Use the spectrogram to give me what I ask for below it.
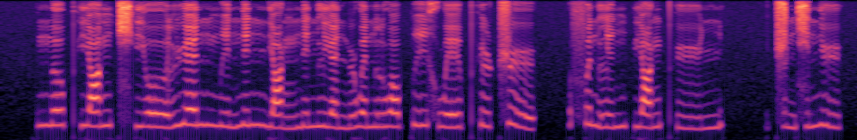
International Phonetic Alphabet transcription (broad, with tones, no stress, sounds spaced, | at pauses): n̪ ɤ˧˥ pʰ j ɑ˧˥ ŋ t͡ɕʰ j o˨˩ ʊ̯ l ɥ ɛ˥ n m i˨˩ n̪ i˥ n n̪ j ɑ˨˩ ŋ n̪ i˧˥ n l j ɛ˨˩ n ɻ w ə˥ n l w ɔ˥ p i˥ x w e˧˥ ɪ̯ pʰ y˥˧ ʈ͡ʂ ɻ̩˥˩ | f ə˥˩ n l i˧˥ ŋ p j ɑ˧˥ ŋ pʰ y˨˩˦ n | ʈ͡ʂ ə˨˩ n ɕ i˦ n̪ y˥˩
